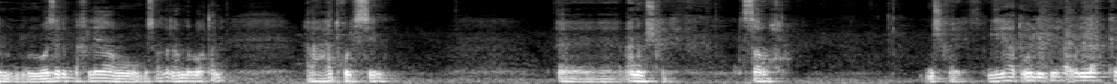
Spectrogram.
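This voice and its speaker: An earnest man with an Egyptian Arabic accent speaks in a deep, very dark and mellow voice. He halts often and repeats his words, keeping a grave tone with religious language. Faint noise sits behind him. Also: vocal fry. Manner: earnest and halting, with frequent hesitations and repeated words. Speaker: former security officer making a public statement. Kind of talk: personal video statement.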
